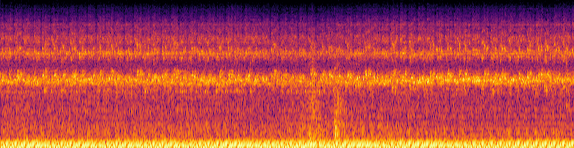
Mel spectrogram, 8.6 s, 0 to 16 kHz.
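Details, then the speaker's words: 1962 Chevrolet C10 V8 at idle, oil pressure 50, near 180 temperature, timing being adjusted; steady high squeal over rough, lumpy idle from loose alternator belt slipping, needs tightening; belts later replaced. "Gotta tighten that alternator."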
